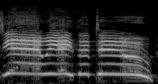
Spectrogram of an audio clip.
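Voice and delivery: high, slow hammed-up crowd yell; mock crowd shout. Crowd answering the wrestler, high mock yell. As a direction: yell back like a whipped-up crowd. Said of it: "Everyone goes".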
